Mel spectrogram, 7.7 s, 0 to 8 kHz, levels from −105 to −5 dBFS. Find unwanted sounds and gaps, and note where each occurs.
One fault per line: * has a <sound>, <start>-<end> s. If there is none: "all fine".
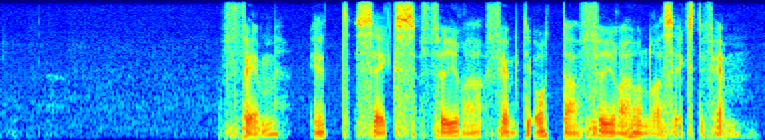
all fine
